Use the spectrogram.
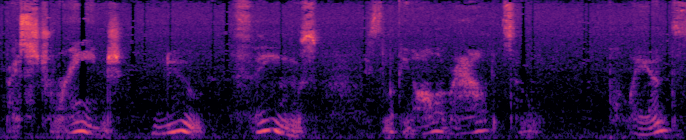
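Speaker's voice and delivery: soft, unvoiced whisper; hushed narration. A narrator's reading. Storyteller to children about the strange woods, whisper. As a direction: breathe the words like a secret.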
